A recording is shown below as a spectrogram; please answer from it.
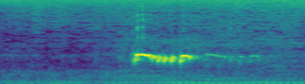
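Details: Zebra dove song used as a training master for pet birds: one clear cooing phrase, a quick stuttered trill of beaded notes, then a longer, softer drawn-out coo trailing away over a constant low rumble.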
